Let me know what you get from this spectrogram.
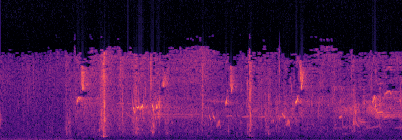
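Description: Birds chirping: a scatter of short, high-pitched calls with quick rising and falling notes, starting about a second in.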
